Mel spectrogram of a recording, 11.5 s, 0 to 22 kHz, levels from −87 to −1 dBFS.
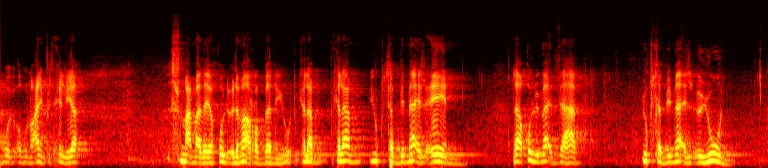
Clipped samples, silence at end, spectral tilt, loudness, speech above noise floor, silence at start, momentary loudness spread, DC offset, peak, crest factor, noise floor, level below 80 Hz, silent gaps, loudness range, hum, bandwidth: under 0.1%; 0.1 s; -7.5 dB/octave; -22 LUFS; 29 dB; 0 s; 11 LU; under 0.1%; -4 dBFS; 20 dB; -51 dBFS; -50 dBFS; none; 3 LU; none; 9.4 kHz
